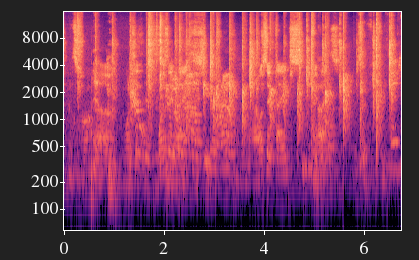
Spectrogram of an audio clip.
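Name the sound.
audience round of applause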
